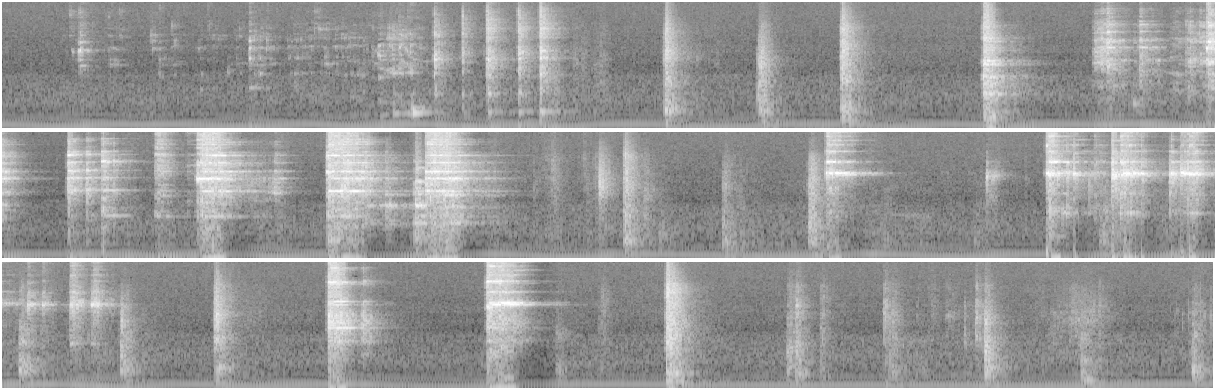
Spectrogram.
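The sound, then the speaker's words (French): Dishes and cutlery clink and clatter in irregular bursts as a table is cleared after a meal, with sharp glassy taps and scrapes over a steady low hum, no voices. “Marie débarrasse la table.”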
